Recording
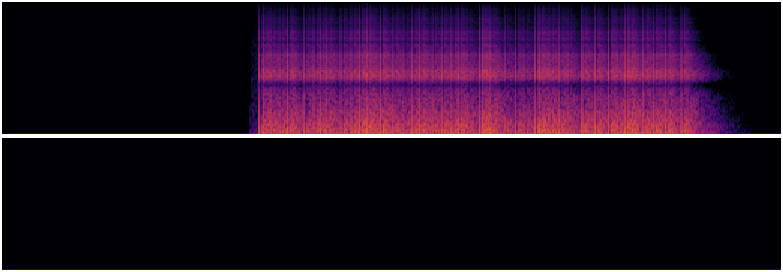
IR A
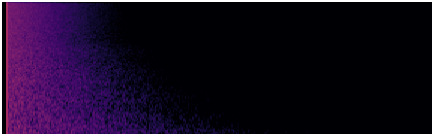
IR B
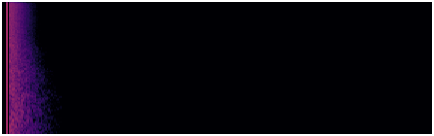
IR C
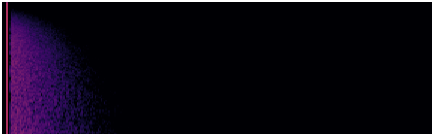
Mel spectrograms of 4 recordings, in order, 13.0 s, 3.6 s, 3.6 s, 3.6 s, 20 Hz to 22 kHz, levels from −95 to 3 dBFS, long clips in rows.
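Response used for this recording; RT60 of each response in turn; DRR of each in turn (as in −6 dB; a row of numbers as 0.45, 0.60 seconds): B; 2.9, 0.60, 1.5 seconds; −2.0, −2.5, 4.0 decibels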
